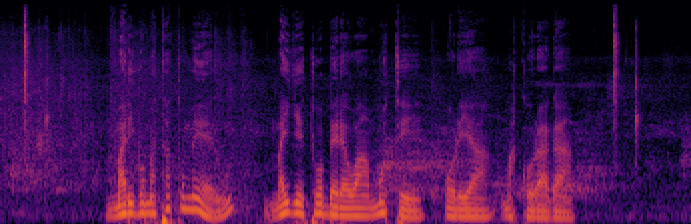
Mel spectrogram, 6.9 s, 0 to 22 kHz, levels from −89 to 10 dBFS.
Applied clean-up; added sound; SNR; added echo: none; Water / Splash, splatter; 19 dB; none.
